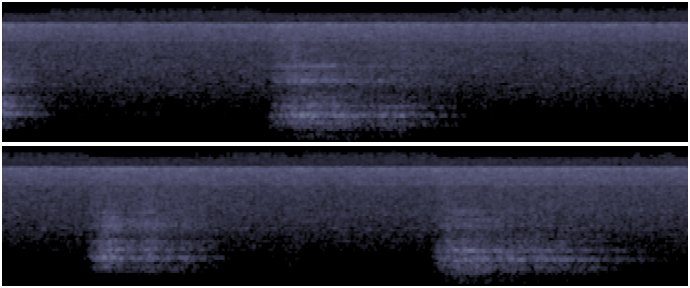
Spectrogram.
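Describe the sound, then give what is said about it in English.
A person breathes slowly and audibly, three unhurried breaths with quiet pauses between them and no talking. “So think about breathing for a second. You breathe in.”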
